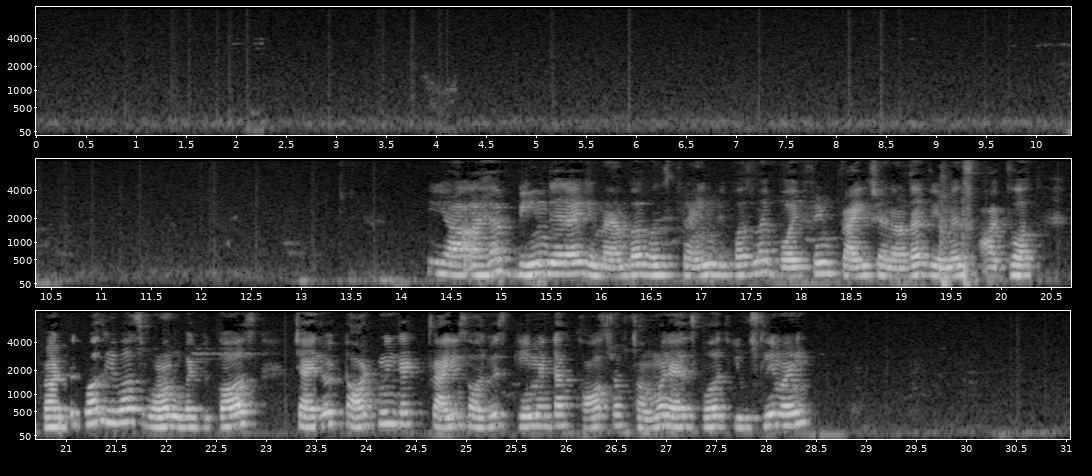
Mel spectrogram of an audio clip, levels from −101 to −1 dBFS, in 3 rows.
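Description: No technical faults can be heard in this speech; the only processing present is the normal microphone processing of a call.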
